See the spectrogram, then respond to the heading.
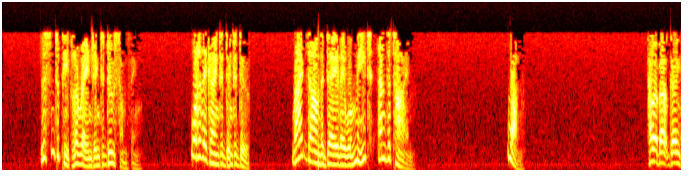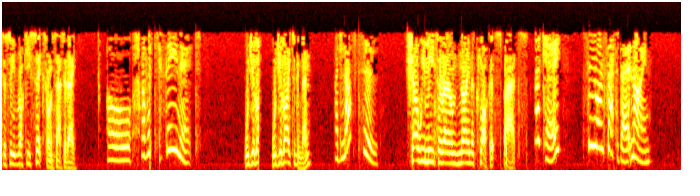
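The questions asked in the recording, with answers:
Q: What are they going to do?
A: See Rocky Six, Saturday at 9 o'clock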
